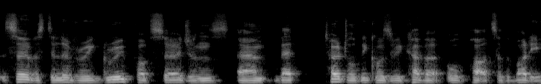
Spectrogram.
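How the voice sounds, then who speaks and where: A man with a South African accent, fairly low in pitch, with a dark, mellow tone, ordinary pitch variation and a fairly quick pace, on a very clean recording with a silent background. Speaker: orthopedic surgeon. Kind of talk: interview.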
